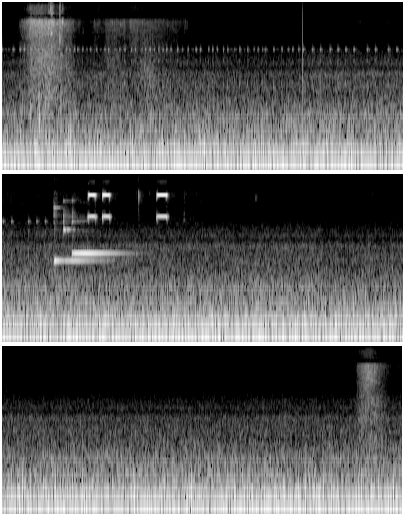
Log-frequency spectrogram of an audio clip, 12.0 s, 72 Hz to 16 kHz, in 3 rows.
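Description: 2017 Chevrolet Equinox engine idling steadily, a low rumble heard from inside the cabin. A few short electronic beeps sound about four to five seconds in.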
